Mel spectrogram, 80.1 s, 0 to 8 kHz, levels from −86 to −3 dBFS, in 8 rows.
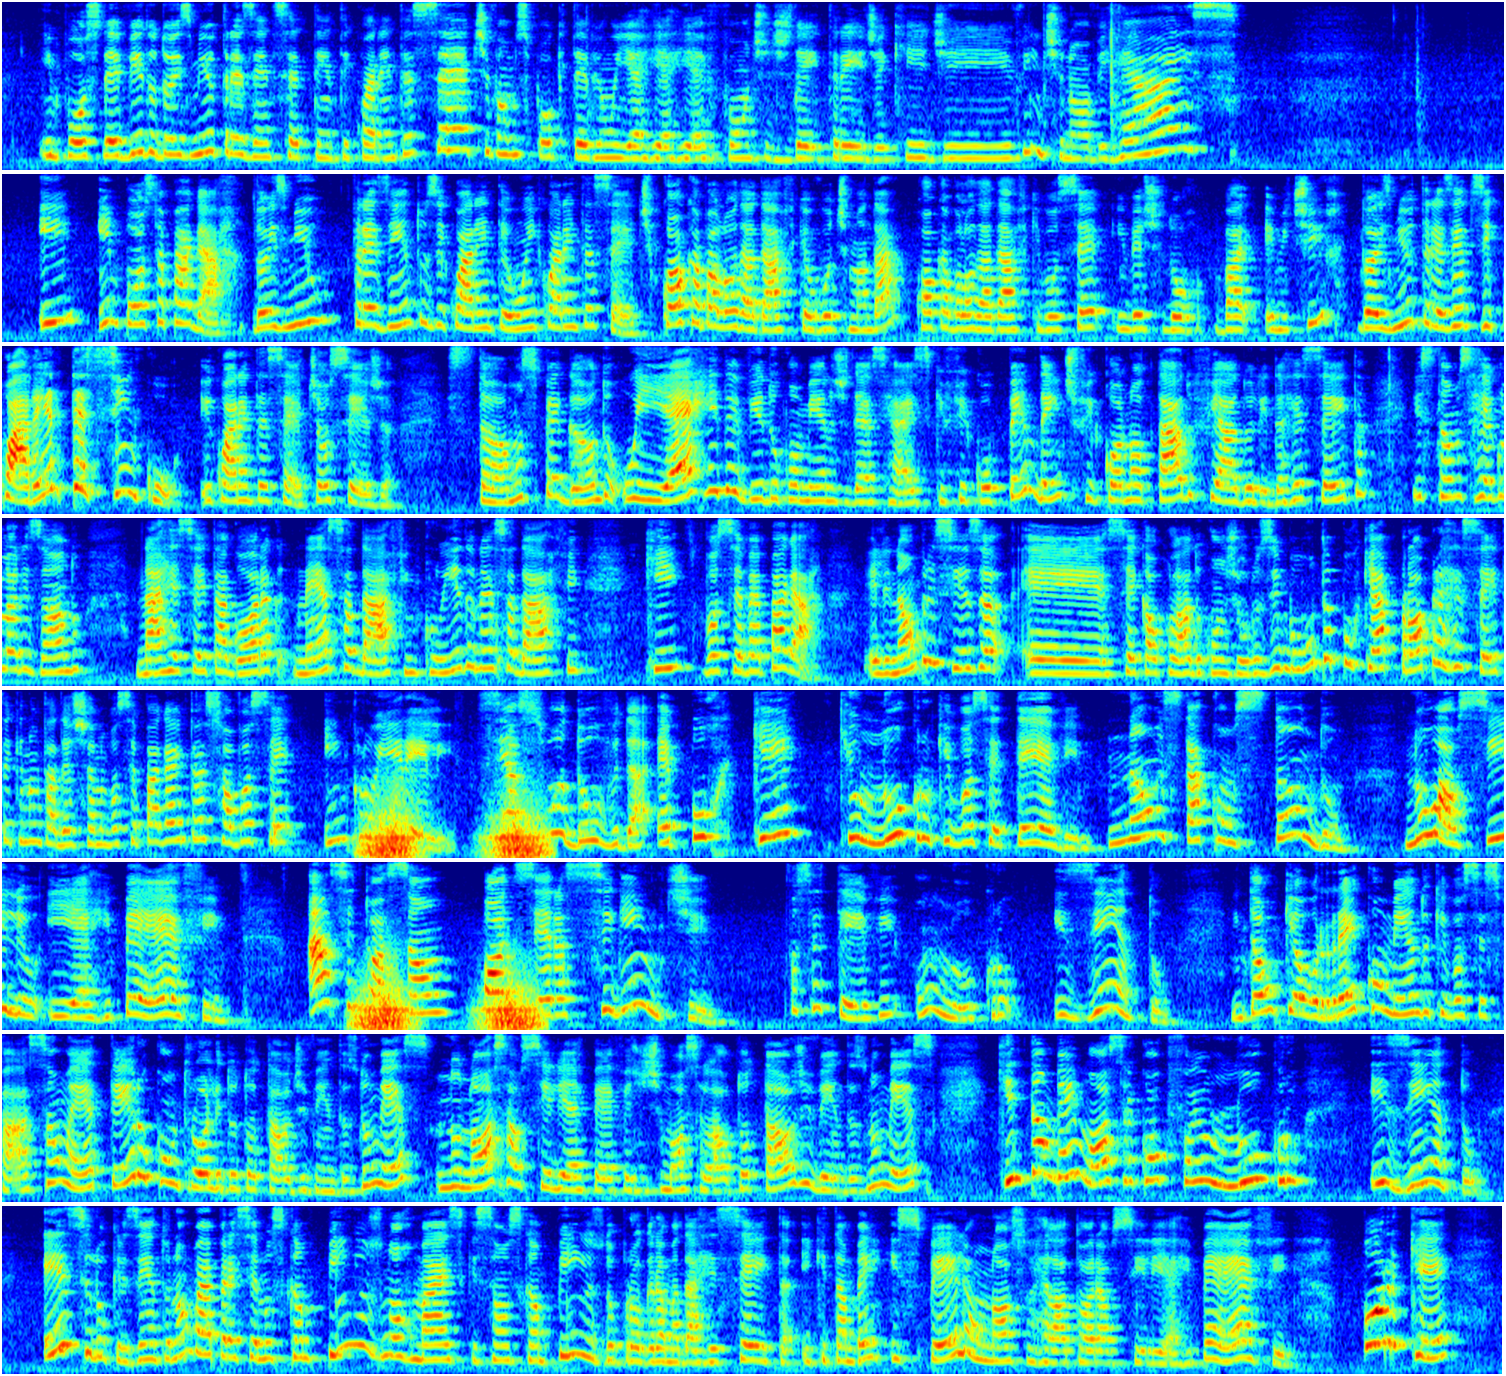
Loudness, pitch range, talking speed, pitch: -24 LUFS, 240-330 Hz, 155 wpm, 275 Hz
